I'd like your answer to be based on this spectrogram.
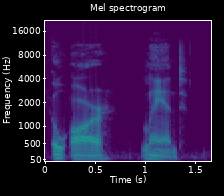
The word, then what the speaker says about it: Haaland: They're spelling it, his name is spelled Haaland. They're spelling the pronunciation guide Horland. So I'm guessing that's Horland.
